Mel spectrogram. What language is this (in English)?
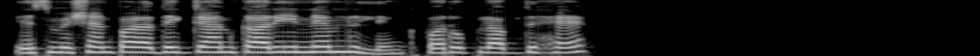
Hindi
